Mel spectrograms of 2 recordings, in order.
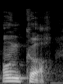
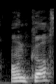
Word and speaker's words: Anchor: te permet précisément de faire ça ça s'appelle angcore angcore ça s'écrit a n C H o r al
